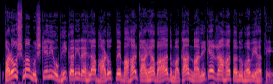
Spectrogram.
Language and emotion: Gujarati, happy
